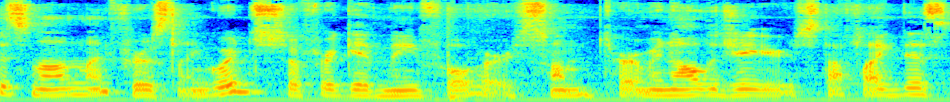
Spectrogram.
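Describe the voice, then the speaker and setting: A French accent marks the speech. Delivery moves at a moderate pace. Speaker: product reviewer, poultry hobbyist. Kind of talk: product review tutorial. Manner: halting, many fillers; casual.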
